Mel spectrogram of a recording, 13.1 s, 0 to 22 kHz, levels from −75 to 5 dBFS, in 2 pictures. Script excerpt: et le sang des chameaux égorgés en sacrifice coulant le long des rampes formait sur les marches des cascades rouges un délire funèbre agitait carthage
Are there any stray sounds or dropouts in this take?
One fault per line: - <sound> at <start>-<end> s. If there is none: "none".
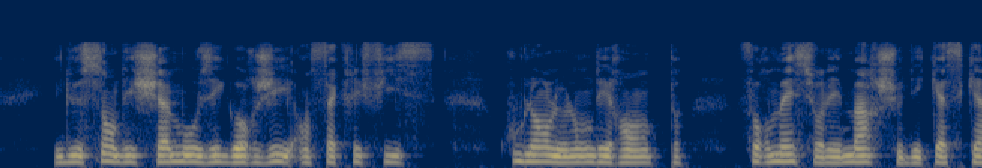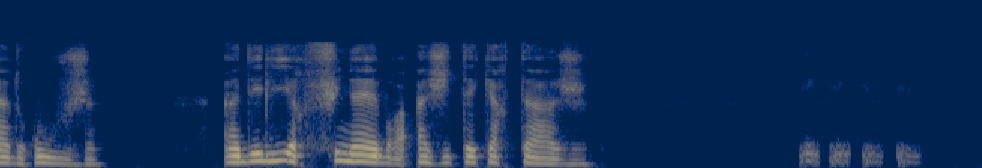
- laugh at 11.9-12.7 s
